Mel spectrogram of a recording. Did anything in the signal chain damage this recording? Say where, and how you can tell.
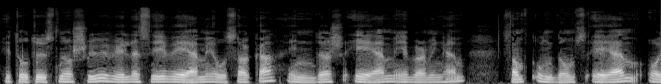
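Yes. Throughout the clip the treble of the speech sounds bright but synthetic: sibilants come out gritty and lisping, the high harmonics don't follow the lower ones, and nothing is present above 14.9 kHz. This points to the codec stage, likely HE-AAC compression, whose spectral band replication rebuilds the top band by copying lower bands upward under a coarse envelope. Damage this plainly audible fits a low bitrate, around 20 kbps.

At 0.31 s there is pre-echo, also from the codec stage: a brief hiss of about 18 ms runs just ahead of a sharp onset, and the attack itself sounds softened and smeared. The transform coder spreads its quantisation noise over the whole block, so noise sized for the loud attack also fills the quiet stretch before it when the attack falls late in that block.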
